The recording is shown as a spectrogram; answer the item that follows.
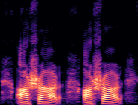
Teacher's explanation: উপরের অংশটা হলো তালু আর তালুর পিছনের অংশটা হলো মূর্ধা তা আমরা জীবভাগকে উল্টিয়ে মূর্ধা স্পর্শ করিয়ে স উচ্চারণ করতে হবে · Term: মূর্ধন্য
